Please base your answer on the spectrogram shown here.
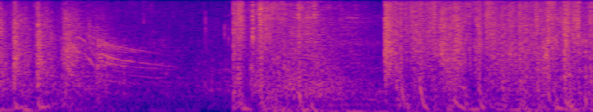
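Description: Gunfire in a Call of Duty esports match, with rapid bursts of shots crackling across the clip and a brief lull near the one-second mark before the shooting resumes densely.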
